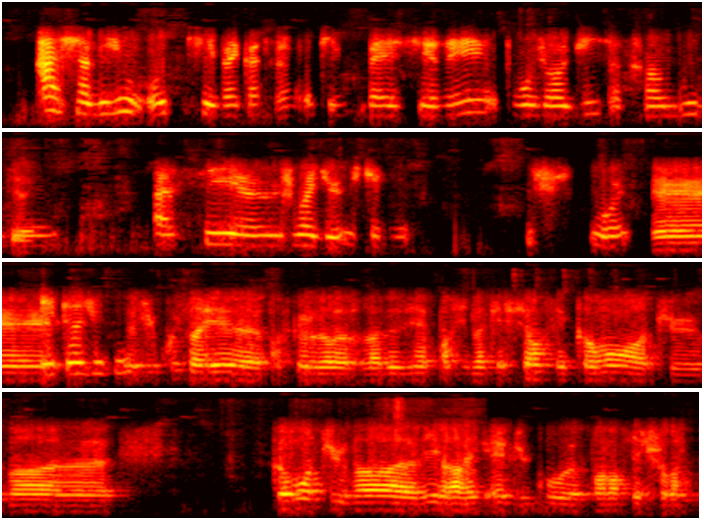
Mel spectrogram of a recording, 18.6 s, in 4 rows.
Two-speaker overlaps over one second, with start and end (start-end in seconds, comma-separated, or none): none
